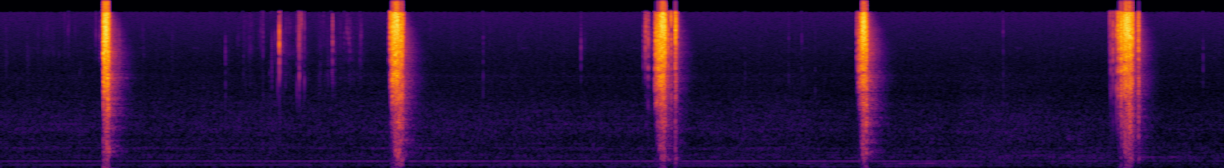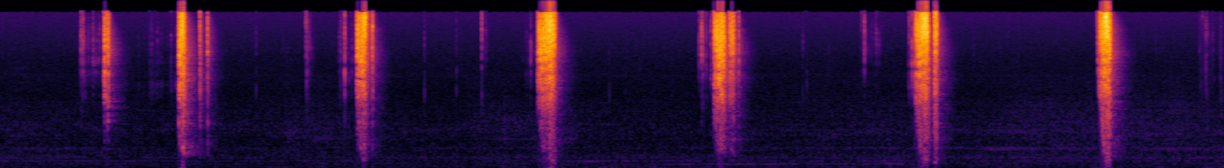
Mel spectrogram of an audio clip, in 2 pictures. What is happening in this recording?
duct tape ripping
duct, rip, tape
